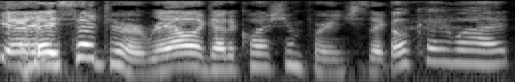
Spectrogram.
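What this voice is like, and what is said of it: Impression of a young millennial. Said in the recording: “that's my impersonation.”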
